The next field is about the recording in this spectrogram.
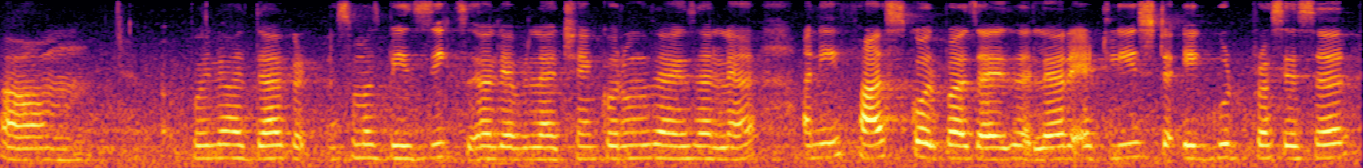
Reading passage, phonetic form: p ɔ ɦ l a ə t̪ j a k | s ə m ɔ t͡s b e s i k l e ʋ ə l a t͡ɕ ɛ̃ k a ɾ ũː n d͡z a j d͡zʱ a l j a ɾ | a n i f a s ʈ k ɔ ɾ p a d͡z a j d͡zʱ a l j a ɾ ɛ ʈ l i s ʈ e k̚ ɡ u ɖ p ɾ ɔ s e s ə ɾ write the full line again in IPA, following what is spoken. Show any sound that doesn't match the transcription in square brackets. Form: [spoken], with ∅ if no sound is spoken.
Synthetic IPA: p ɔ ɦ l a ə [d̪] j a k | s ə m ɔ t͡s b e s i k l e ʋ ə l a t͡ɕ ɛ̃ k [ə] ɾ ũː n d͡z a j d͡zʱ a l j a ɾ | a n i f a s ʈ k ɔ ɾ p a d͡z a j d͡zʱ a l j a ɾ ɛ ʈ l i s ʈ e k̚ ɡ u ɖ p ɾ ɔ s e s ə ɾ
